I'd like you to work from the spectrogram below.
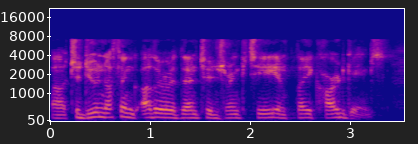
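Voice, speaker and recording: A man of ordinary pitch gives earnest remarks at a civic meeting, measured and thoughtful, with many ums and uhs. The sound is somewhat dull and muffled, as if the recording loses its highs. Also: steady tone, breathy edge. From United States. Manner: earnest, measured, with frequent fillers. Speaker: community center representative.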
